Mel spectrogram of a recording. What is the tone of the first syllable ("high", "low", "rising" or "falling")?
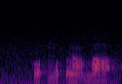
high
